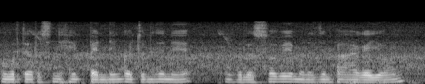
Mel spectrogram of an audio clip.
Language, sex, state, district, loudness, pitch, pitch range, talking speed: Chakma, male, Tripura, Dhalai, -19 LUFS, 115 Hz, 115-120 Hz, 170 wpm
